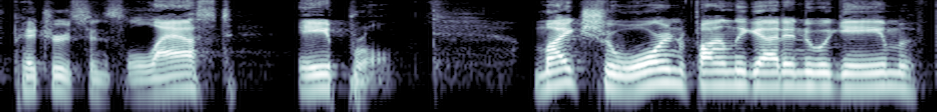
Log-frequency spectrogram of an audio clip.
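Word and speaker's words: Shawaryn: But he says it Shawarn, like I'm trying to shorn you about the impending Texas Rangers series, and we'll get to that in short order.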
